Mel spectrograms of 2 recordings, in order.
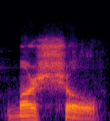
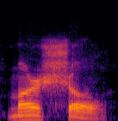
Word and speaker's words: martial: These are martial arts, pronounced martial. I know English is crazy, but this is pronounced martial, martial arts.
